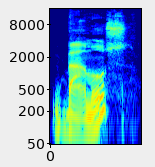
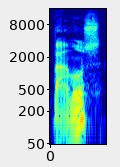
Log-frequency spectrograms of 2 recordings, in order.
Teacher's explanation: Vamos, the stress on the first syllable, vamos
